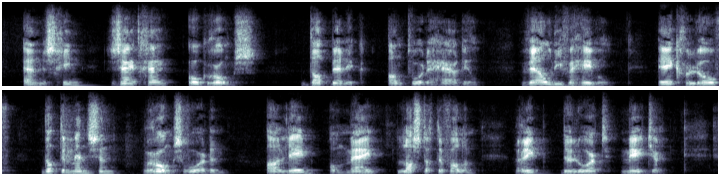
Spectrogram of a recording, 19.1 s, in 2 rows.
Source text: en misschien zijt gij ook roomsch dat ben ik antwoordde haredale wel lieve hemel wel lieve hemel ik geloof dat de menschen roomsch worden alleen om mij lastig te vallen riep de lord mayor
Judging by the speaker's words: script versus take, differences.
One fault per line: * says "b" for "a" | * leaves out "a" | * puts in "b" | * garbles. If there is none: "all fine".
* leaves out "wel lieve hemel"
